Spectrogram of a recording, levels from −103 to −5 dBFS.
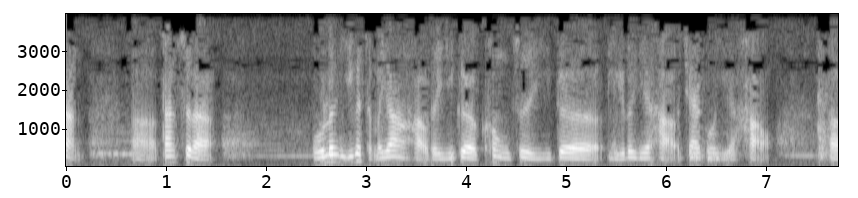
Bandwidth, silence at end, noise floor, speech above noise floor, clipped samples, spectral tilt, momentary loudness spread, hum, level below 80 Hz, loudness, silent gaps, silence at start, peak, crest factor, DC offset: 4 kHz; 0 s; -40 dBFS; 23 dB; under 0.1%; -10 dB/octave; 18 LU; none; -48 dBFS; -18 LUFS; none; 0 s; 0 dBFS; 18 dB; under 0.1%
